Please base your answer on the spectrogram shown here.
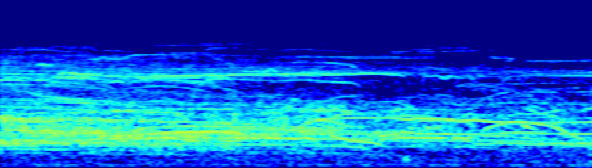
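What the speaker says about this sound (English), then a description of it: "Crowd don't like it." A large crowd at a women's field hockey match between Argentina and Germany voices disapproval of a green card, with a steady dense roar and murmur filling the arena at an even, moderate level.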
